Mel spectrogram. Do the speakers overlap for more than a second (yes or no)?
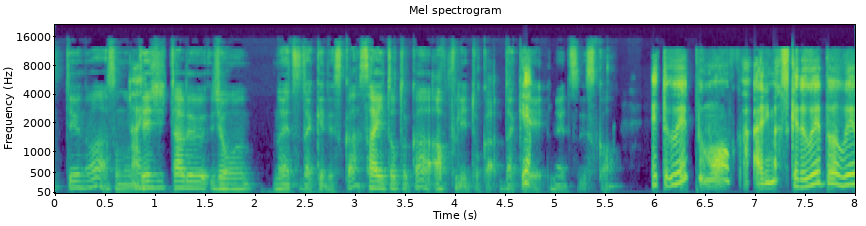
no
